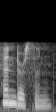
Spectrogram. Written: Henderson

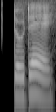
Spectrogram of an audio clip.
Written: Alphonse Daudet

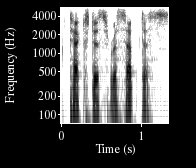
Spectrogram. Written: textus receptus

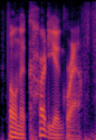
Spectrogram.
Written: phonocardiographic

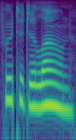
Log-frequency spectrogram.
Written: Futa Jallon

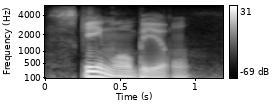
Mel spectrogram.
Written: skimobile

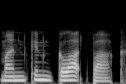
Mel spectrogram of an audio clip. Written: Monchengladbach

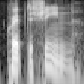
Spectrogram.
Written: crepe de Chines

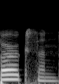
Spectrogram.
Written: Bergson

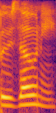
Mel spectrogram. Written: Ferruccio Benvenuto Busoni

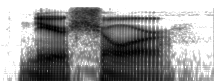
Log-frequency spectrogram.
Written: nearshore

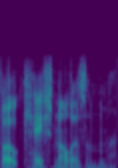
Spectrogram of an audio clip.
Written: vocationalism

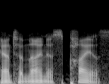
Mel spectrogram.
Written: Antoninus Pius

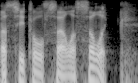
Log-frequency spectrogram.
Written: acetylsalicylic acid

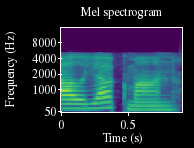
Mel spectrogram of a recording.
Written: Aliakmon

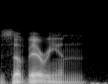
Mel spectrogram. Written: Xaverian Brother

